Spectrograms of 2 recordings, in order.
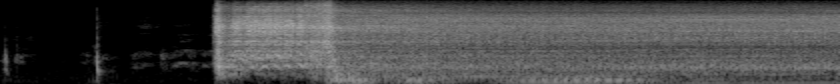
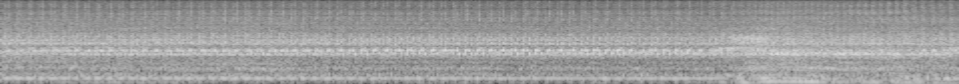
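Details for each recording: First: Daihatsu Gran Max engine after valve clearance adjustment: it starts cleanly and settles into a quiet, steady idle with no rough clatter. The earlier rough noise came from valve clearances that were too loose or too tight; the idle is now normal. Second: Grand Max engine running rough at idle, valve cover previously opened; fast fairly even ticking about four a second with sharp top end; piston, bearing or valves suspected, found to be excessive valve clearance causing tappet clatter.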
